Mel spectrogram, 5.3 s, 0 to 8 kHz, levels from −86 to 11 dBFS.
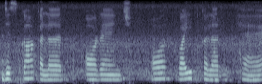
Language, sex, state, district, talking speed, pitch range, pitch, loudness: Hindi, female, Madhya Pradesh, Umaria, 80 wpm, 170-205 Hz, 185 Hz, -18 LUFS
